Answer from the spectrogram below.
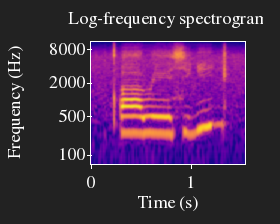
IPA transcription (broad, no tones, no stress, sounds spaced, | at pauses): tʼ aː ɹ eː sʲ e ʎ i ɡ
